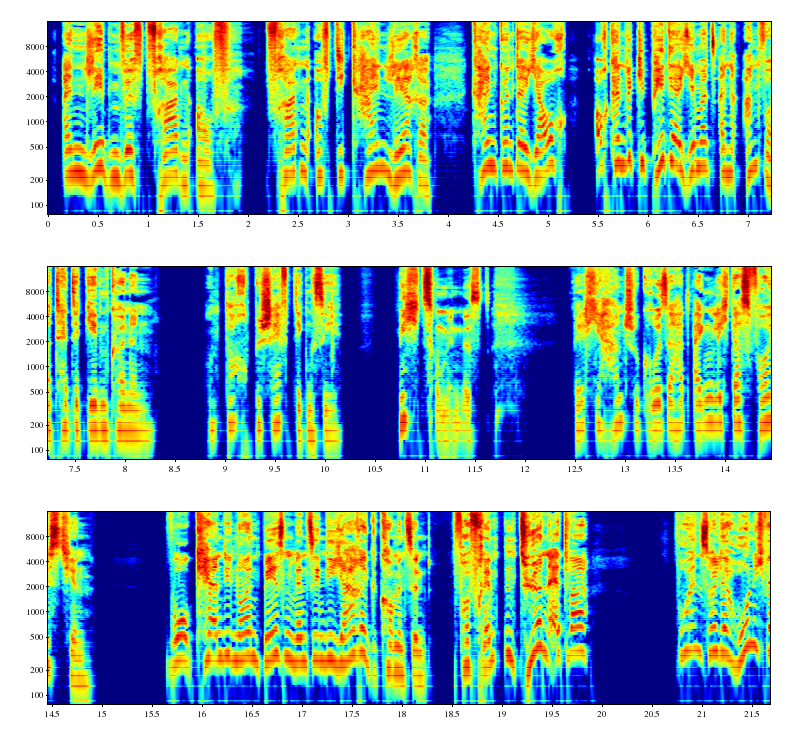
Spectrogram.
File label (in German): Schauspiel Dynamisch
